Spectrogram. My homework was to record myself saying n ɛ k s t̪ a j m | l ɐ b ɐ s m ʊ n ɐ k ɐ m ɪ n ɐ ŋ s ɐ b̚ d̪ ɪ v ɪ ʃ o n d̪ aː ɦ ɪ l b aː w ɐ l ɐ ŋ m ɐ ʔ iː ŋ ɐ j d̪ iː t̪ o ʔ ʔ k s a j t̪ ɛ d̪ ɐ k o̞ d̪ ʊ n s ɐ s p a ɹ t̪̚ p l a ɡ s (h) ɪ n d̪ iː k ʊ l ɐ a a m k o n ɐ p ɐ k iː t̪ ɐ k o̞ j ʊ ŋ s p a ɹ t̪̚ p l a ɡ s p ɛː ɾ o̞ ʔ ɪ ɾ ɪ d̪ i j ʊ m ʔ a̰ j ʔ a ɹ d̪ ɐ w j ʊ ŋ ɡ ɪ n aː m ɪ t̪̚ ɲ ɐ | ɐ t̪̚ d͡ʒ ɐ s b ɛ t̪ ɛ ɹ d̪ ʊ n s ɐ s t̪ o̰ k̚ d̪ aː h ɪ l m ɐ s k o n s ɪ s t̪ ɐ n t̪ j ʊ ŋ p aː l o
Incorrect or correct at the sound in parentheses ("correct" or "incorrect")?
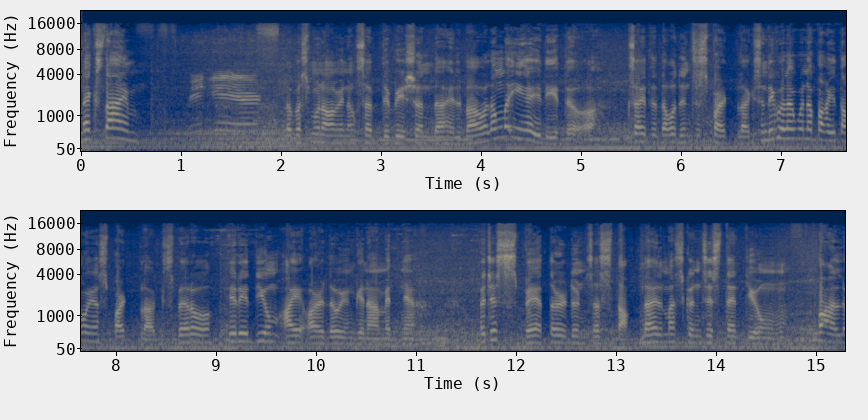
correct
